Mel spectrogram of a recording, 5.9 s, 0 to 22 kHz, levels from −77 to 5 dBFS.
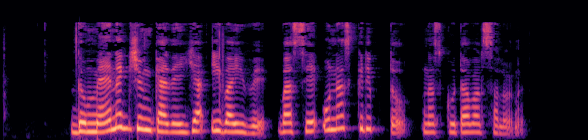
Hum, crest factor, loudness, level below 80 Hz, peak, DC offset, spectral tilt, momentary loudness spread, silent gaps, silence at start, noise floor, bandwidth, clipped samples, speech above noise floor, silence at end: none; 14 dB; -14 LUFS; -58 dBFS; 0 dBFS; under 0.1%; -3 dB/octave; 13 LU; none; 0.7 s; -79 dBFS; 11.5 kHz; under 0.1%; 65 dB; 0.65 s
